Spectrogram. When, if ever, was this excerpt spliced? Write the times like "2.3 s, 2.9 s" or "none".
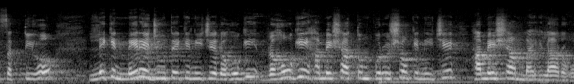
none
